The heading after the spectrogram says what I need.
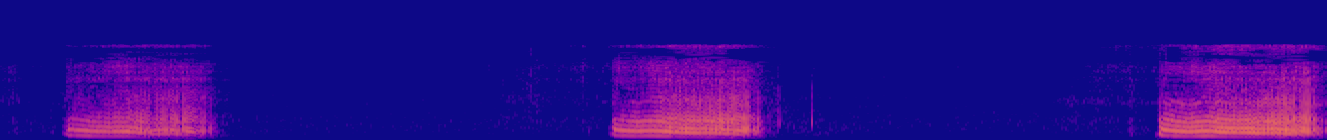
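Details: Adult man snoring at night, recorded at bedtime.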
